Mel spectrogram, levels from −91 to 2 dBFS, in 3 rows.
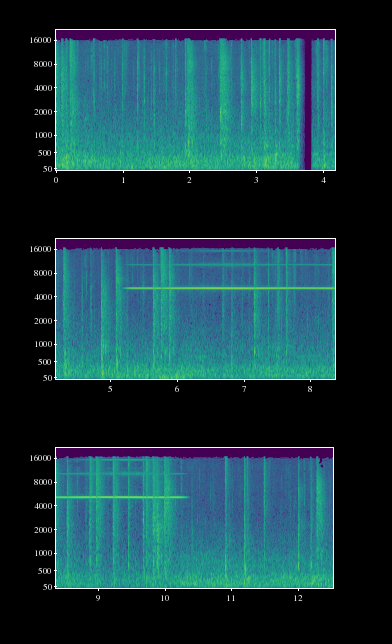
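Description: Hard clipping runs through the whole recording. The sound is overdriven by about 53 dB, so around a tenth of it is sliced flat, producing a constant harsh fuzz rather than the rounder grit of soft saturation. From 3.63 to 3.85 s there is a long network dropout, likely caused by lost packets. A fading buzz gives way to silence, and about 0.2 s never returns. This differs from an edit gap because the sound smears out before it vanishes.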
